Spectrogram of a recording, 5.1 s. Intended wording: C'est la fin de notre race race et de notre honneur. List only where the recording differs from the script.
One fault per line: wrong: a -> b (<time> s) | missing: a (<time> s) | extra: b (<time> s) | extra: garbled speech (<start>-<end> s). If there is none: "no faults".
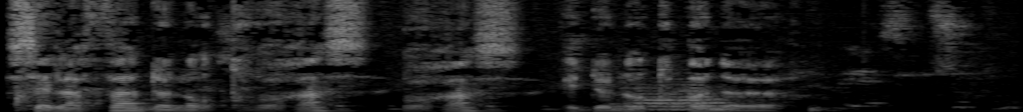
no faults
